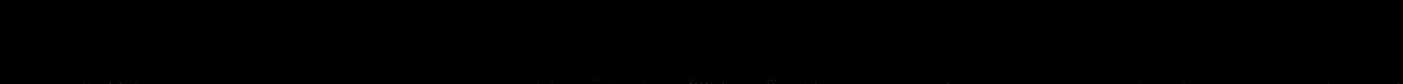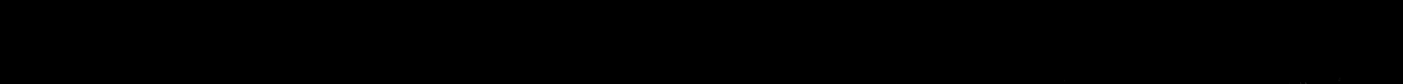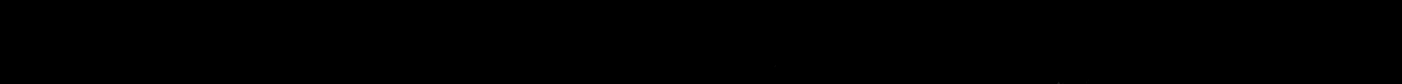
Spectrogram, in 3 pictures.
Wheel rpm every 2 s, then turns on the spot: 40, 30, 80, 160, 160, 160, 160, 120, 0, 0, 0, 70, 160, 150, 30, 0, 0, 0, 120, 160, 160.
0-2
